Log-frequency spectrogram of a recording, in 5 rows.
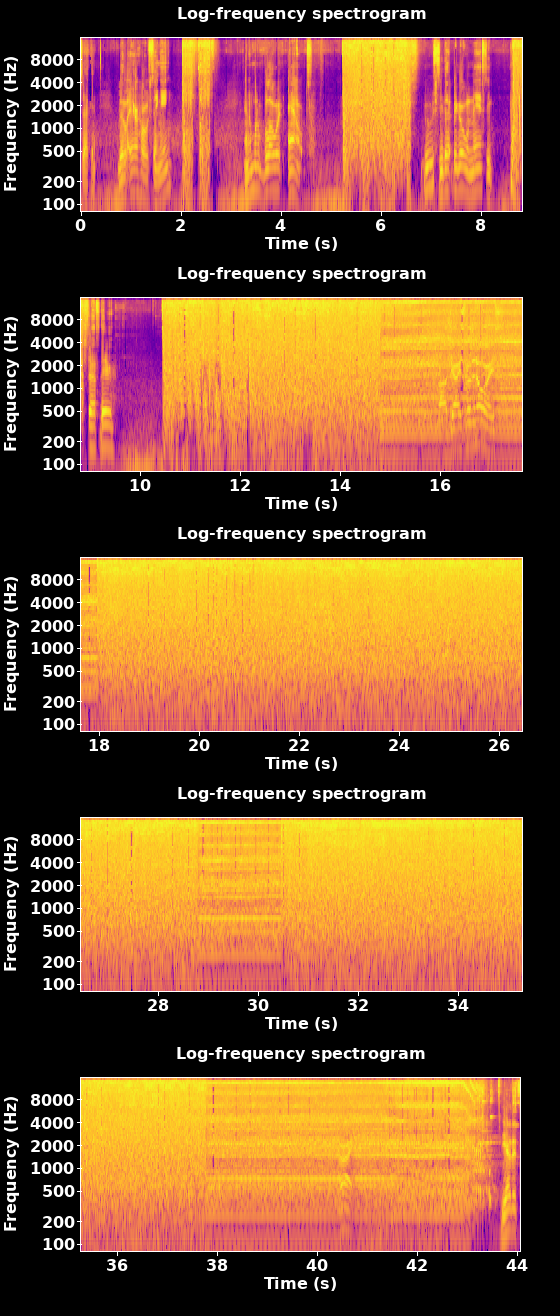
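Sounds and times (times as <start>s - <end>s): air blow gun hissing: 5.2s - 6.7s, 10.5s - 28.9s, 30.4s - 37.8s
compressor motor hum: 11.7s - 22.0s, 26.0s - 43.5s.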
